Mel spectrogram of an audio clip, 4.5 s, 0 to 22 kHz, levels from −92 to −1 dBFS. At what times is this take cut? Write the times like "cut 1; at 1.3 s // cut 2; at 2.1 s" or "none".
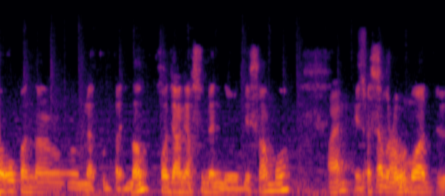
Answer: cut 1; at 1.5 s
